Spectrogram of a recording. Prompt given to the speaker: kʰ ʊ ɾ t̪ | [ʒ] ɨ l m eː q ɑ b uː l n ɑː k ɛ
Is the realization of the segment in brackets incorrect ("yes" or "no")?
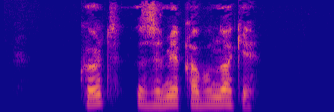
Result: yes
